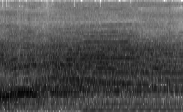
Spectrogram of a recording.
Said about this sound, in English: When I was prophesying, you were shouting. So this one, you shout.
